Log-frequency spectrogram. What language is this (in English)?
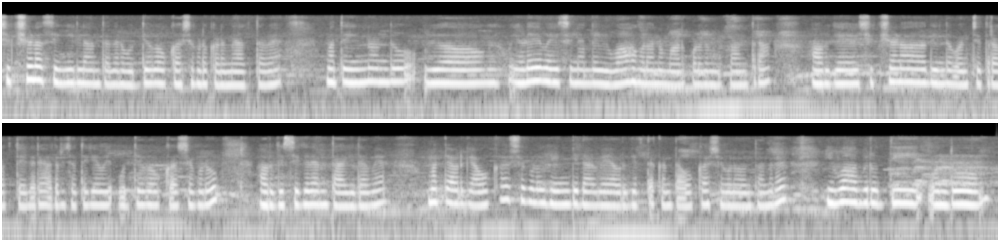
Kannada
